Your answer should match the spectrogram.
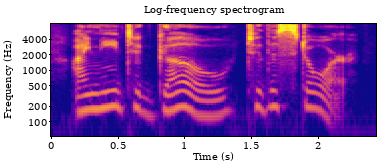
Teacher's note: the most important words are need, go, and store. We say them a bit louder and a bit longer. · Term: stress and intonation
